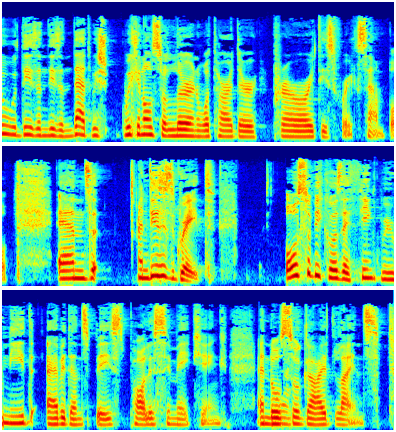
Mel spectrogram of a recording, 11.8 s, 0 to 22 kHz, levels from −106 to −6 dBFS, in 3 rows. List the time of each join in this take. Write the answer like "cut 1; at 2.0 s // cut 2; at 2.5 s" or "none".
cut 1; at 5.0 s // cut 2; at 7.9 s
